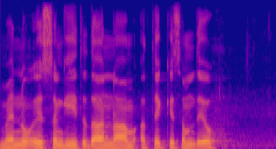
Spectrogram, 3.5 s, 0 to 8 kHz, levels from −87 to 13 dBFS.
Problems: background sounds at intervals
